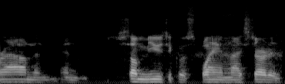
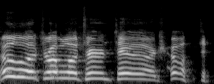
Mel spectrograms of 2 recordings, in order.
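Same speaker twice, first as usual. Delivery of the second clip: excited shout, pitched way up; race commentator; 12 semitones higher, 11 dB louder than usual. Retold or imitated. Racing fan imitating the commentator who used to wake him, excited shout. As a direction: mimic a NASCAR commentator yelling out the trouble. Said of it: "Daryl or one of the guys was saying".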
